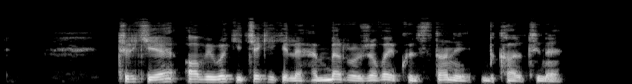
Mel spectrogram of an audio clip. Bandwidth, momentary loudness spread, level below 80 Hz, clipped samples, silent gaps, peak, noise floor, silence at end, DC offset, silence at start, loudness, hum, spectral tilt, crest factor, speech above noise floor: 8 kHz; 6 LU; -56 dBFS; under 0.1%; none; 0 dBFS; -90 dBFS; 0.7 s; under 0.1%; 1.2 s; -14 LUFS; none; -6 dB/octave; 14 dB; 77 dB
